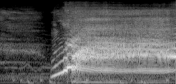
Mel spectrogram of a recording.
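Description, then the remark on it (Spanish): A loud, sustained human scream, reenacting a prank, bursts in after a brief quieter moment, rising sharply in pitch and holding at full volume for over a second. “teníamos que gritar con toda la fuerza”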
